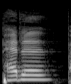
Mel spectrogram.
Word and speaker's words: Padel: Also irgendwie, man trifft ganz viele unterschiedliche Aussprachen und ich würde sagen, wir einigen uns auf Padel in dieser Folge, einfach weil es die allgemeingültige und internationale Aussprache ist. Auf Padel kommt man relativ schnell, wenn man sich den Ursprung dieser Sportart mal anschaut, denn die Wurzeln liegen in Mexiko. Mhm. Deswegen ist es diese etwas spanische Aussprache, aber weltweit hat sich Padel durchgesetzt.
